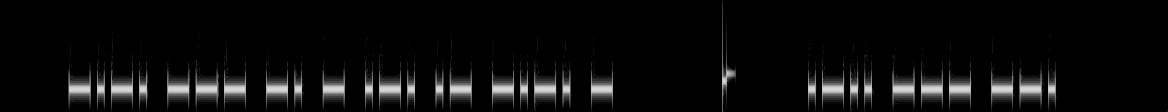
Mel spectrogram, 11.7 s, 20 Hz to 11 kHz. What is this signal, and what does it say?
Morse code, heard as a keyed tone, about 17 wpm, 700 Hz. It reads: CONTRACT LOG
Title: Sentences from Top 1400 Words - New Word Drill - 17wpm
